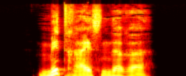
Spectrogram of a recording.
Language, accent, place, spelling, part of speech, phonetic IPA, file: German, Germany, Berlin, mitreißendere, adjective, [ˈmɪtˌʁaɪ̯səndəʁə], De-mitreißendere.ogg
- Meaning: inflection of mitreißend: 1. strong/mixed nominative/accusative feminine singular comparative degree 2. strong nominative/accusative plural comparative degree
